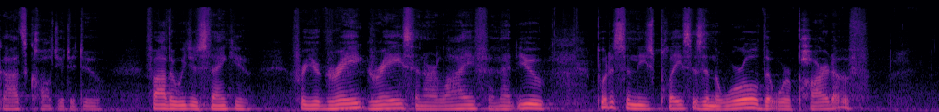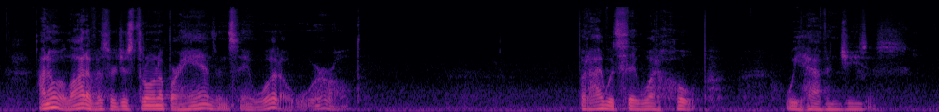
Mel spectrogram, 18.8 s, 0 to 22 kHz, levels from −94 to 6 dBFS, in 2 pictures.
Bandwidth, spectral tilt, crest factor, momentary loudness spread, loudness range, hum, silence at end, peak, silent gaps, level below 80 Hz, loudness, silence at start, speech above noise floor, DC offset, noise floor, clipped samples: 16.5 kHz; -6.5 dB/octave; 18 dB; 15 LU; 9 LU; none; 0.4 s; -22 dBFS; none; -68 dBFS; -39 LUFS; 0 s; 26 dB; under 0.1%; -65 dBFS; under 0.1%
